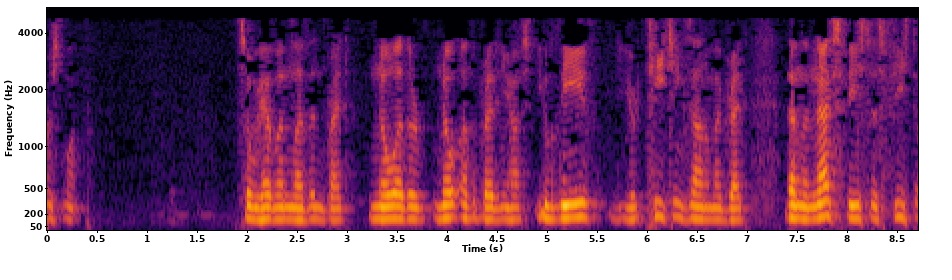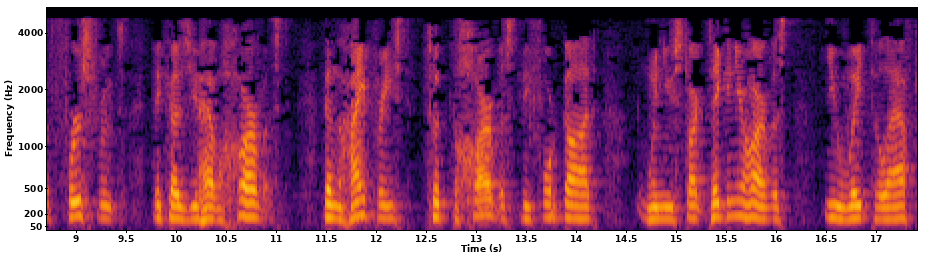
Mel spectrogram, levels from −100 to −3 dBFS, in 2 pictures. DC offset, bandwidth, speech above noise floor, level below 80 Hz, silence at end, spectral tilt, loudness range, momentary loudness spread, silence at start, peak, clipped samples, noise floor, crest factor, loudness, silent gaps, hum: under 0.1%; 5 kHz; 47 dB; -64 dBFS; 0 s; -9.5 dB/octave; 3 LU; 14 LU; 0 s; -8 dBFS; under 0.1%; -74 dBFS; 20 dB; -28 LUFS; none; none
